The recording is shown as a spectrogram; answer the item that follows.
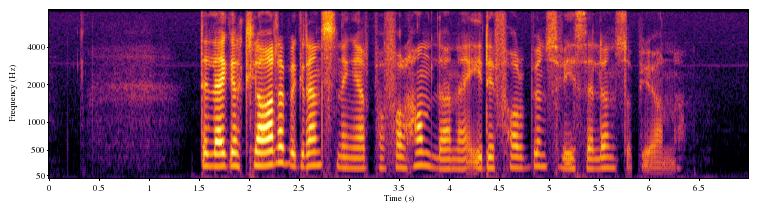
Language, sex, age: Norwegian, female, 25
